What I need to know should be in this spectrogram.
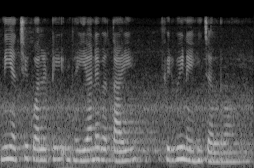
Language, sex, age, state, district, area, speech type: Hindi, female, 45-60, Madhya Pradesh, Hoshangabad, rural, spontaneous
